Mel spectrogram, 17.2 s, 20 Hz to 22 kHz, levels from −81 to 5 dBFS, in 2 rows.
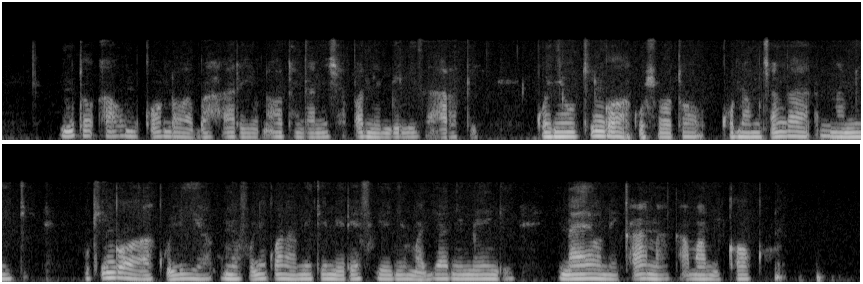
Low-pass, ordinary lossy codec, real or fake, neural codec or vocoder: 7.2 kHz; Opus, 32 kbps; real; none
